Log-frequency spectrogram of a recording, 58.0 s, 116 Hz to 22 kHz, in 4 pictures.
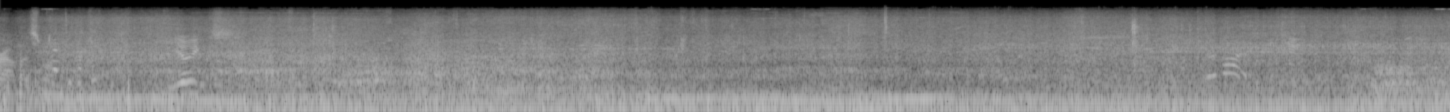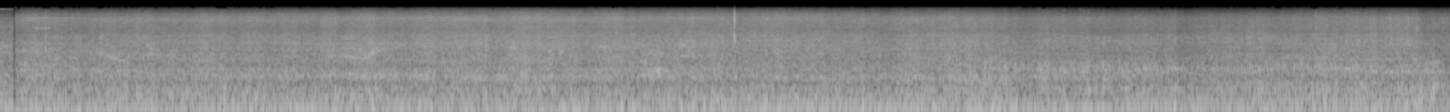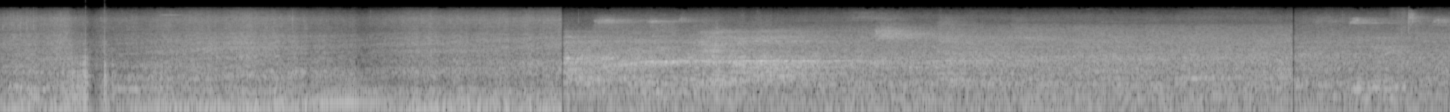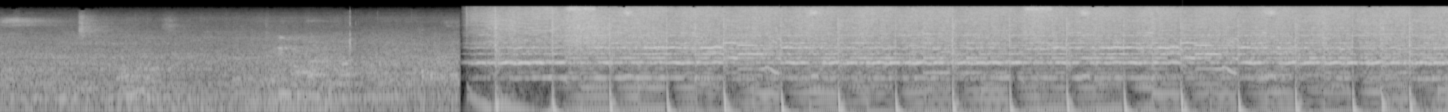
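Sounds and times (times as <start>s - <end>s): people talking: 0.0s - 4.4s, 11.6s - 22.8s, 34.6s - 57.9s
sports car driving past: 0.0s - 41.3s
sports car engine humming: 0.0s - 57.9s.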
